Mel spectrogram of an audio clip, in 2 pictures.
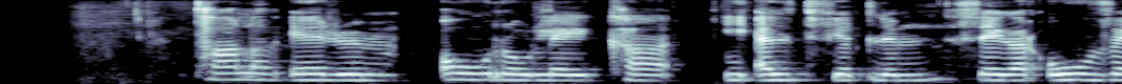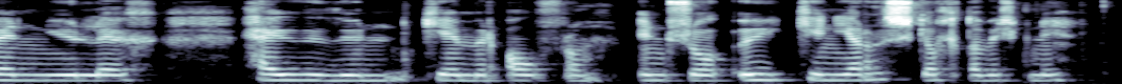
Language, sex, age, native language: Icelandic, male, 18-19, Icelandic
